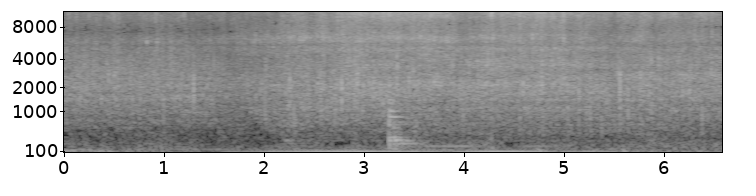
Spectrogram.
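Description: Tomatoes, capsicum and zucchini sizzling in a cast iron skillet over a barbecue fire, stirred with a wooden spatula. The sizzle grows louder about two seconds in.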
